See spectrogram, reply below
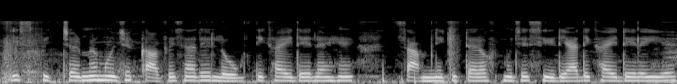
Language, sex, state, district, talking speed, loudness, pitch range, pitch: Hindi, female, Uttar Pradesh, Muzaffarnagar, 175 wpm, -13 LUFS, 170-180 Hz, 175 Hz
